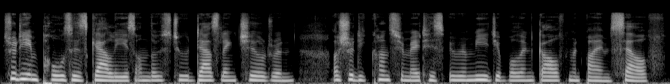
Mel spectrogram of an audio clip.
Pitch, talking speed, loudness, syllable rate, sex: 190 Hz, 170 wpm, -19 LUFS, 5.7 syllables/s, female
